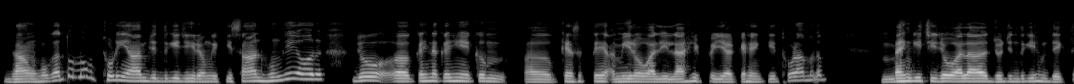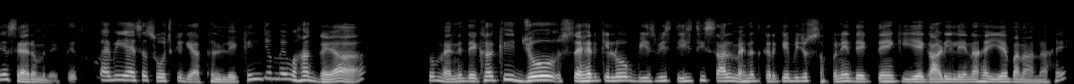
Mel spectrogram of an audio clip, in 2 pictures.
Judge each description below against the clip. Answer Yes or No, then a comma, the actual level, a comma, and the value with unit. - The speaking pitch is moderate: Yes, medium, 145 Hz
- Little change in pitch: No, average, 4.6 semitones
